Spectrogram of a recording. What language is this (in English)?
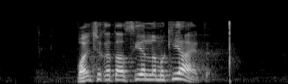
Sinhala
